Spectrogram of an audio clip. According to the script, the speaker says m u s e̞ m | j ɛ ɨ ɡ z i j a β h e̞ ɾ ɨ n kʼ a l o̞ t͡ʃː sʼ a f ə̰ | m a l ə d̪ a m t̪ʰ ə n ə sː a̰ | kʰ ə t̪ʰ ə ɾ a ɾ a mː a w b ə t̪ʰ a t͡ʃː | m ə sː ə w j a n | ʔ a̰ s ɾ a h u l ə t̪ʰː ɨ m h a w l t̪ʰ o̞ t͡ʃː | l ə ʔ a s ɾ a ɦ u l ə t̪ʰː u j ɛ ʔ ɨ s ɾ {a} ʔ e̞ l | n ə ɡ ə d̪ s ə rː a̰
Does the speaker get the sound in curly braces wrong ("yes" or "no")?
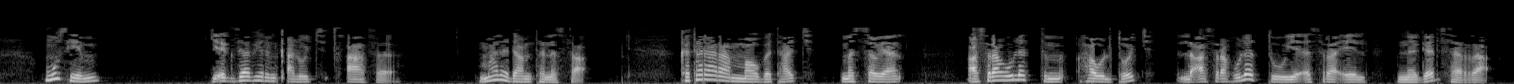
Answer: no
